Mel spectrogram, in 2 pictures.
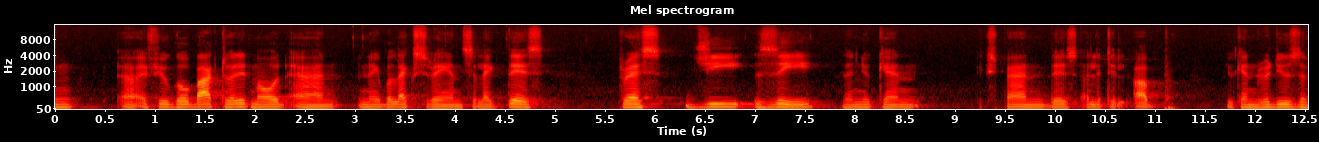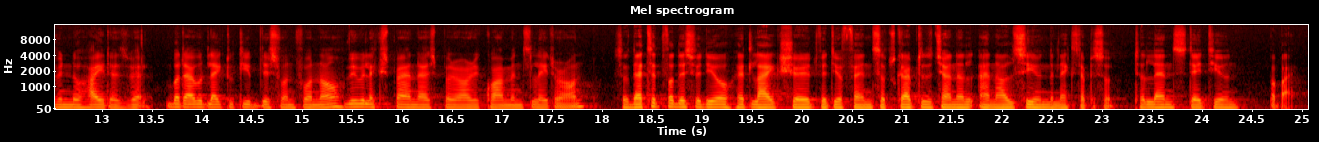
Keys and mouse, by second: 3.0 click, 6.6 g, 7.1 z.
